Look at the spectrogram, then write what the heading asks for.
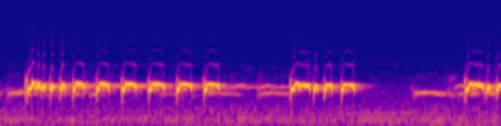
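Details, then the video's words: Zebra dove call played as a lure to set captive birds calling: long runs of rapid, evenly pulsed mellow coos, a brief pause, then another quick pulsed burst starting up. "Pancingan suara perkutut"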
